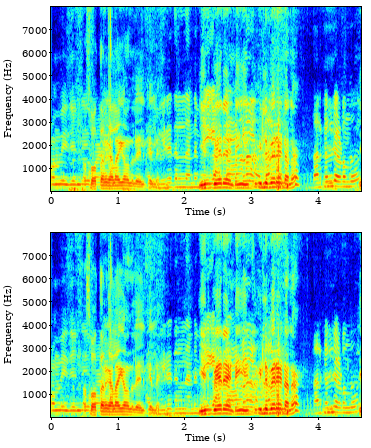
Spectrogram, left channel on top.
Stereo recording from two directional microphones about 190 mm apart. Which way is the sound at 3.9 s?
70° left (ahead or behind).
